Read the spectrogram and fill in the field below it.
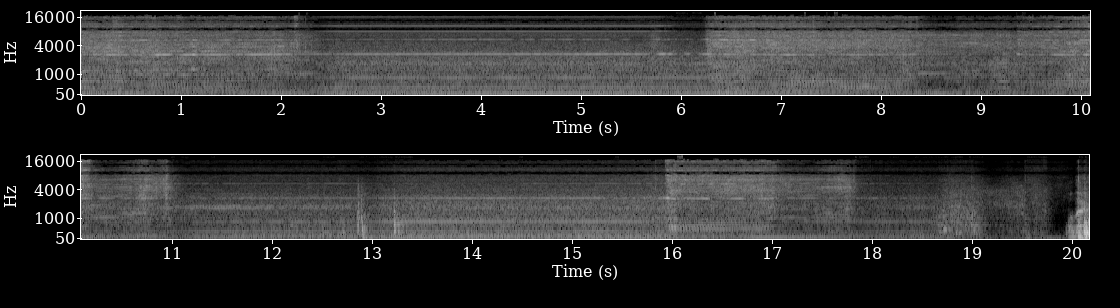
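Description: A saw makes repeated cross cuts through wooden boards for swarm-trap boxes, each cut a steady buzzing whine lasting a few seconds, separated by quieter mechanical pauses and knocks.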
